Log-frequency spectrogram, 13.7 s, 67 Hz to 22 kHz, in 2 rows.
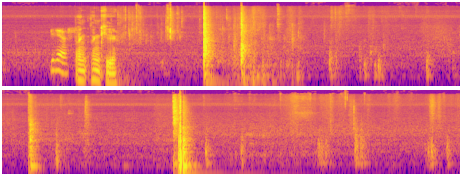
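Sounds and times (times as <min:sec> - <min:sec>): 
speech: 0:00.7 - 0:01.9
office door closing with a wooden thud: 0:09.4 - 0:10.0.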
